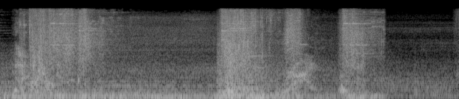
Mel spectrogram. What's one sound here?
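Magic blasts and hits crackle and burst in a video game battle.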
